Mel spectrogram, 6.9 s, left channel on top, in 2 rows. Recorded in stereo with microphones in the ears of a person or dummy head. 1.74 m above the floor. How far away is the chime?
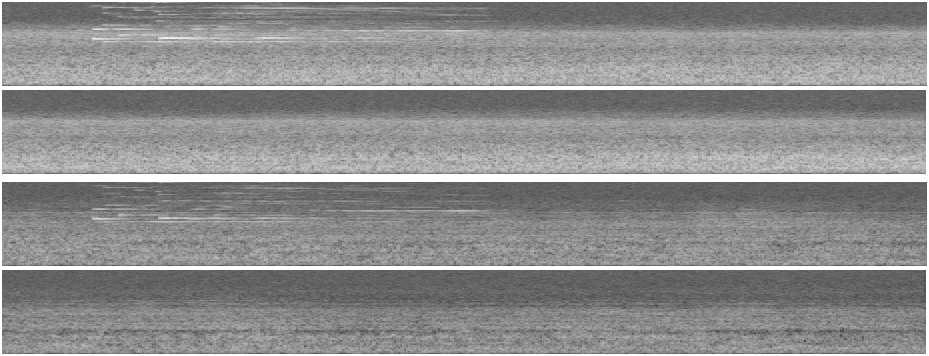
About 2 m.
